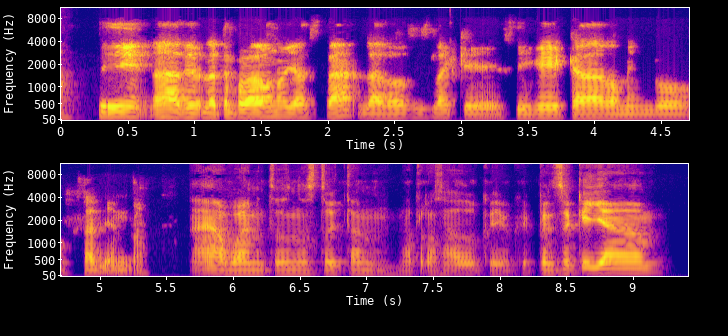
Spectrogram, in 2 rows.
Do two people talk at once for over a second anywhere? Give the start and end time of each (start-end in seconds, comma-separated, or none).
none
